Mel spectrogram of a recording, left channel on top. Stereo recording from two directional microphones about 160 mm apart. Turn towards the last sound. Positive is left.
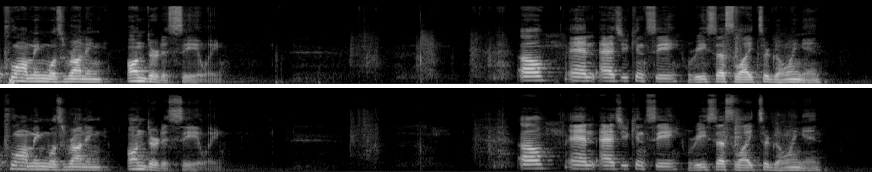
turn(degrees=10)  # may be behind; listen again after turning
